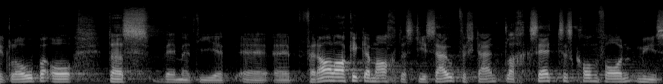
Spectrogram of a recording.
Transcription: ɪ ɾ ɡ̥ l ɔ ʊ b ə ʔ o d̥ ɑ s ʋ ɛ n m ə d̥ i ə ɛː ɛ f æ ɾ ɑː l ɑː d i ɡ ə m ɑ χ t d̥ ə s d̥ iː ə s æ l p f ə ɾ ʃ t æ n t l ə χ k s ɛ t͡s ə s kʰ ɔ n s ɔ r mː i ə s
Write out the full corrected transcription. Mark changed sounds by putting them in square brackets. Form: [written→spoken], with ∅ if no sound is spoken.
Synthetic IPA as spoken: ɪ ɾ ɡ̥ l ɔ ʊ b ə ʔ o d̥ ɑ s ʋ ɛ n m ə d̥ i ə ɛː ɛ f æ ɾ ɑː l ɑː [d→ɡ] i ɡ ə m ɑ χ t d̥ [ə→ɑ] s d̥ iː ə s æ l p f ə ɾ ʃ t æ n t l ə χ k s ɛ t͡s ə s kʰ ɔ n [s→f] ɔ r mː [i→y] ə s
